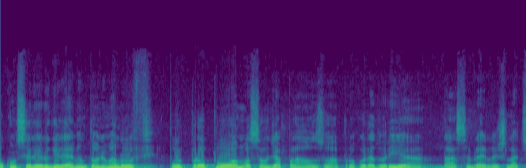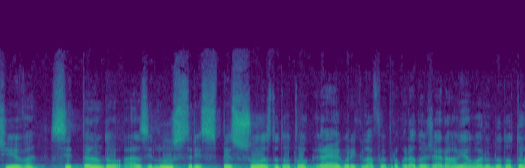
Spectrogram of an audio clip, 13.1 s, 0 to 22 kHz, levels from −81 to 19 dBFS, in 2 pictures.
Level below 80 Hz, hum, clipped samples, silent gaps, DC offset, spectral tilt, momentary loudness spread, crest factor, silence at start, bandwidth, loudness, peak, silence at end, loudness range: -46 dBFS; none; 0.2%; none; under 0.1%; -7.5 dB/octave; 8 LU; 12 dB; 0 s; 11.5 kHz; -13 LUFS; 0 dBFS; 0 s; 4 LU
